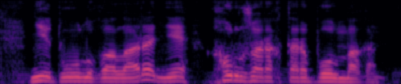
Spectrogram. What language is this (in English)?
Kazakh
